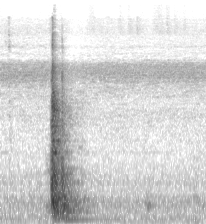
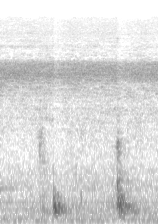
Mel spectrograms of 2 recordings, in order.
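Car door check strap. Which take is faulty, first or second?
first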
